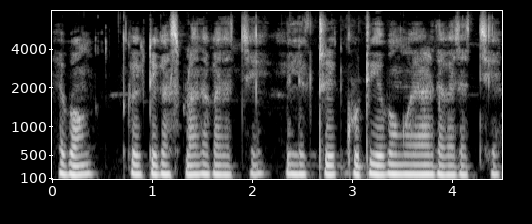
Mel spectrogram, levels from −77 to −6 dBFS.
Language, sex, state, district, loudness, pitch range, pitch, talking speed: Bengali, female, Assam, Hailakandi, -18 LUFS, 165-175 Hz, 170 Hz, 145 wpm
